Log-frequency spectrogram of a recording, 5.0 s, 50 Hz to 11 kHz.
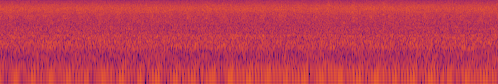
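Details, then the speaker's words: Cold 2005 Bentley Continental GT idling slightly high with the EVAP disconnected: a deep, fast rumble with a lumpy, uneven exhaust pulse like cylinders dropping out. It still misfires, unchanged from before. "still miss fires. It still feels like Oh, no. It's exactly the same as it was."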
